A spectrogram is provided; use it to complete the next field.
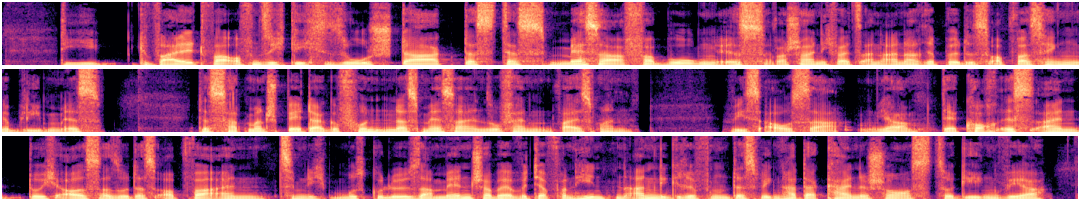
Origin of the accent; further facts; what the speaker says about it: Northern Germany, Germany; now in Bonn, Germany; Ich stamme ursprünglich aus Norddeutschland und lebe und arbeite seit 2012 in Bonn.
